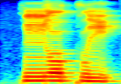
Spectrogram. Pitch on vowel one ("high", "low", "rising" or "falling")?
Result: high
